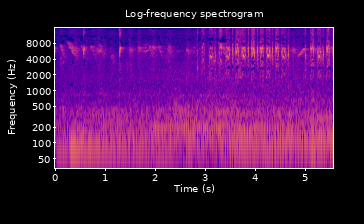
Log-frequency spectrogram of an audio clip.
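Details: Crimson sunbird (sogon), a lively, vocal bird whose burst song is used to lure untrained birds into singing: scattered high thin chirps, then a fast run of sharp high notes in the second half, over a low steady hum.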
